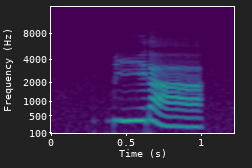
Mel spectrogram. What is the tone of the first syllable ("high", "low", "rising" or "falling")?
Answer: high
